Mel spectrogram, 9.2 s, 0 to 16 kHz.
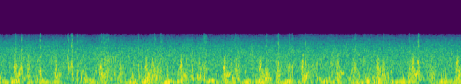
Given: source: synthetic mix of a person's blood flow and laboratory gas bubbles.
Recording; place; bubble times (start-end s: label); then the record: Doppler ultrasound of blood flow; precordium
0.00-0.06 s: bubbles
0.28-0.89 s: bubbles
0.99-1.17 s: bubbles
1.33-1.76 s: bubbles
1.89-2.46 s: bubbles
2.58-2.71 s: bubbles
2.75-2.90 s: bubbles
2.95-3.46 s: bubbles
3.54-4.21 s: bubbles
4.30-4.96 s: bubbles
5.15-5.88 s: bubbles
6.00-6.44 s: bubbles
6.50-6.77 s: bubbles
7.01-7.22 s: bubbles
7.25-7.81 s: bubbles
8.03-8.29 s: bubbles
8.31-8.58 s: bubbles
8.61-8.73 s: bubbles
8.80-8.94 s: bubbles
From the record:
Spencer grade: 3 (all of the cardiac periods contain showers or single bubble signals, but not dominating or overriding the cardiac motion signals); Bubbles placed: anywhere in the cardiac cycle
